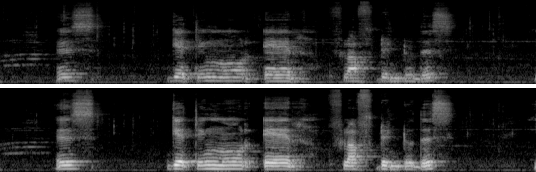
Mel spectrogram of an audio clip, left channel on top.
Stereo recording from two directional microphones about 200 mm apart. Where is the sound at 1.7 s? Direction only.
45° right (ahead or behind).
